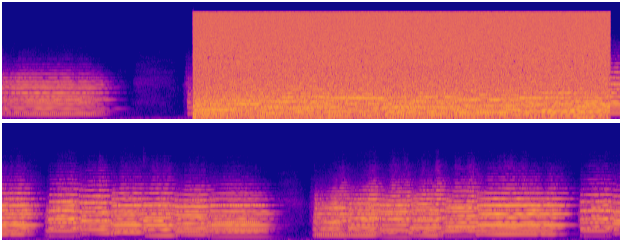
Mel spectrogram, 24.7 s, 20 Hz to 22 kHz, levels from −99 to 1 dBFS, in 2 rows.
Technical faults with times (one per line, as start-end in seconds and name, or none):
3.82-12.16 wrong sample width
